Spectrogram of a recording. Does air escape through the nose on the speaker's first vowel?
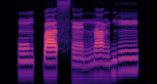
yes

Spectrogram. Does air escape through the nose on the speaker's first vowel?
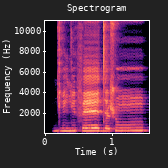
yes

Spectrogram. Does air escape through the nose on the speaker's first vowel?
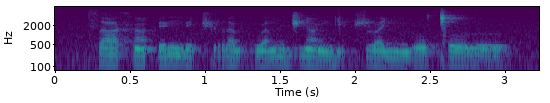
no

